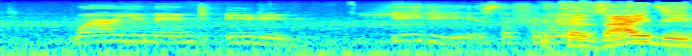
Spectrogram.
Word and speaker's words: EDI: EDI is the phonetic Because ID didn't pronunciation make of sense.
